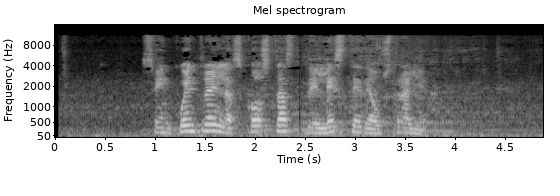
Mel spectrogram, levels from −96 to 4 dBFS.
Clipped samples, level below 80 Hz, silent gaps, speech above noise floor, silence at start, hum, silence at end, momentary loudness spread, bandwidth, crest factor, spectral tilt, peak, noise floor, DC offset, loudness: under 0.1%; -44 dBFS; none; 23 dB; 0.1 s; none; 0 s; 20 LU; 11.5 kHz; 20 dB; -4.5 dB/octave; -4 dBFS; -44 dBFS; under 0.1%; -20 LUFS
